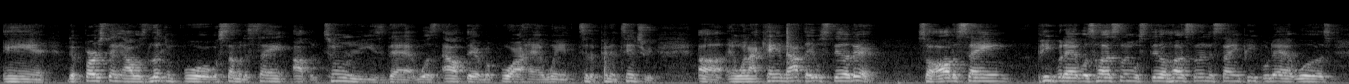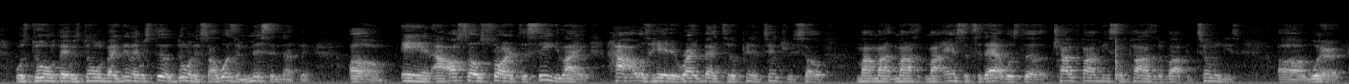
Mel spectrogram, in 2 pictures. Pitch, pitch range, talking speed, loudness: 140 Hz, 125-155 Hz, 235 wpm, -23 LUFS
